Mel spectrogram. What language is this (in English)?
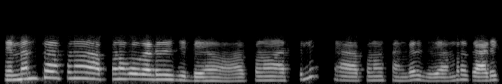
Odia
